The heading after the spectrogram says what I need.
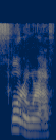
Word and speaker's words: photograph: For instance, in the word photograph, the stress is on the first syllable, but in photographic, the stress shifts, and the first vowel reduced to a schwa sound.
